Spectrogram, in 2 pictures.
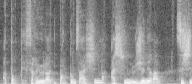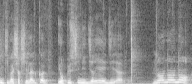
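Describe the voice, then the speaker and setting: Man, casual slangy manga review, lively pitch, mellow warm tone. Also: brisk, hardly any pauses. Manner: animated, slangy, talks to viewers.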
